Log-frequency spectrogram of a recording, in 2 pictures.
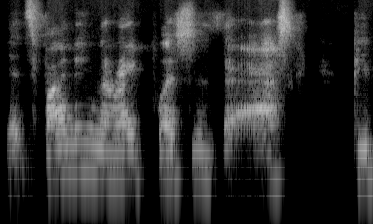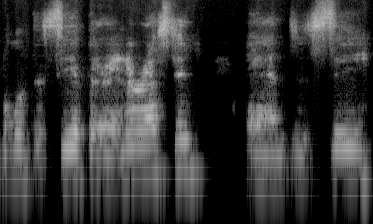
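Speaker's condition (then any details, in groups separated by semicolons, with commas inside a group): Cerebral palsy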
